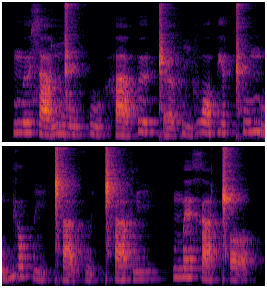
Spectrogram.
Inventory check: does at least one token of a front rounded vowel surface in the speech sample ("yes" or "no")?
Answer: yes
